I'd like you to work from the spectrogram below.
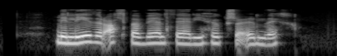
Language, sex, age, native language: Icelandic, female, 14, Icelandic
